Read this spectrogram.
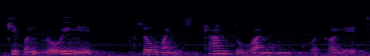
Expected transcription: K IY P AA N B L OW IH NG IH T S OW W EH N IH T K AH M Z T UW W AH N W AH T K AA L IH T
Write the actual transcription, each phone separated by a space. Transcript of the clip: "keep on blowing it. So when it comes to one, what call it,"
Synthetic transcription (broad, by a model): K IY P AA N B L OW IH NG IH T S OW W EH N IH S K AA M T UW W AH N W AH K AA L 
